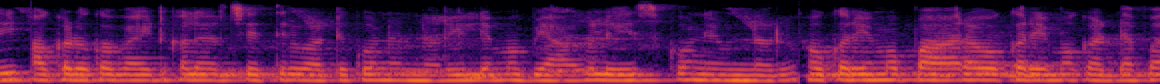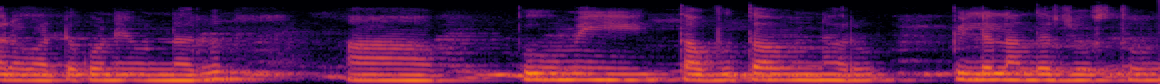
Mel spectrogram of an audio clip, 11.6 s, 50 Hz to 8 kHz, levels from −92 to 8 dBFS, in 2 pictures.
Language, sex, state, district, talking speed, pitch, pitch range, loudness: Telugu, female, Andhra Pradesh, Srikakulam, 135 wpm, 200 Hz, 195-205 Hz, -28 LUFS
